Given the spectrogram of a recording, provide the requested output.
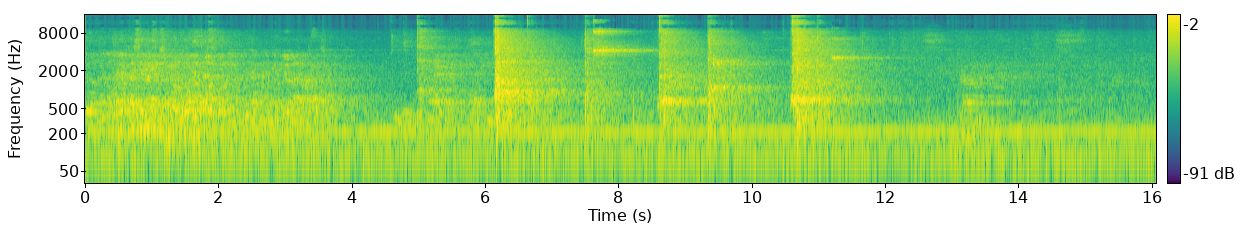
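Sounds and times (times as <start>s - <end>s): rackets hitting shuttlecock: 4.8s - 5.4s, 6.0s - 12.2s.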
